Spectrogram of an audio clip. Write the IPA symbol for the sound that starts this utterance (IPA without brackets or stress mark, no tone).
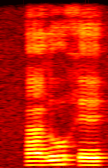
ã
